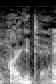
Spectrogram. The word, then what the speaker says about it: Hargitay: Mariska Hart, I never can say her name. Mariska Hargitay? – There you go. Hargitay.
